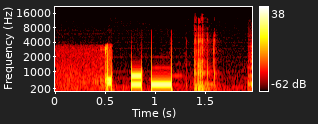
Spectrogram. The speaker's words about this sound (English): Did it do, it did a different tone for like a quarter of a second. Did you hear it? Yeah, I wasn't paying attention enough to really hear it. Busy? Is that busy? It's been so long since I've heard like real phone tones.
